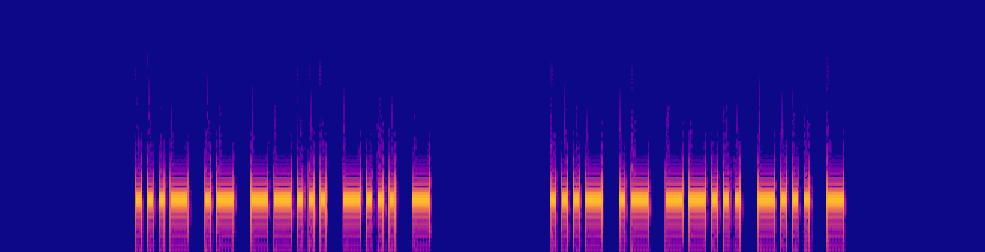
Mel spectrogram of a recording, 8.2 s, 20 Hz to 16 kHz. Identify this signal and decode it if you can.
Morse code, heard as a keyed tone, about 25 wpm, 700 Hz. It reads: VA7BT VA7BT
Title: DXCC-100 Call Signs - 5 Characters - Repeated 2x - 25wpm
